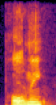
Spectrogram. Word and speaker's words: Poultney: Poultney? Yes, sir. Poultney?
